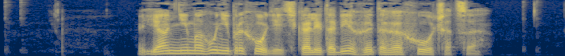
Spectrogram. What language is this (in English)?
Belarusian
